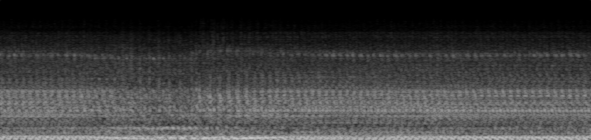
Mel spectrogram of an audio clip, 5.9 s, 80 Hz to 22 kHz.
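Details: 1973 Freightliner cabover diesel, restarted on 24 volts after valve covers refitted: a low, steady idle with a slightly uneven beat and no knocking. Runs but rough idle; oil leak or water suspected.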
